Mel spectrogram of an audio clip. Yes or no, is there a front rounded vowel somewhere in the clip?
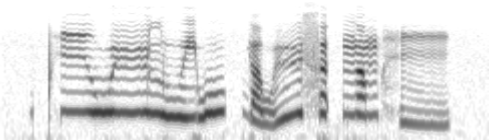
yes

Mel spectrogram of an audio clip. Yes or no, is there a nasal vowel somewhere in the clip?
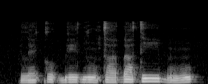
yes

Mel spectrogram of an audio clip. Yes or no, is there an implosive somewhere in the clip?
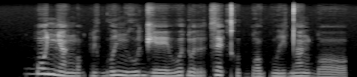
yes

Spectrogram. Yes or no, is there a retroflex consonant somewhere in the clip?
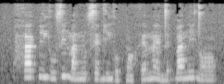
no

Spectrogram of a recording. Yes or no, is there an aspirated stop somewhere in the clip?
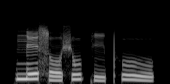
yes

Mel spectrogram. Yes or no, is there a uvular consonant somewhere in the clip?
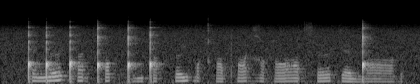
yes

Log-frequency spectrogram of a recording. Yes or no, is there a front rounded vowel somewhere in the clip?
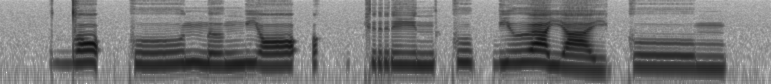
no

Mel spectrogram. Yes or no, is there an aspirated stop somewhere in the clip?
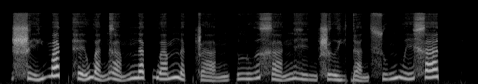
no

